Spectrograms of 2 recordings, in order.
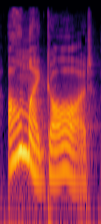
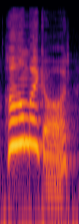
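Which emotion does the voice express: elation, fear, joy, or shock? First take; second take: elation; fear. First: It is said with an elated tone. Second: It is said with a fearful tone.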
